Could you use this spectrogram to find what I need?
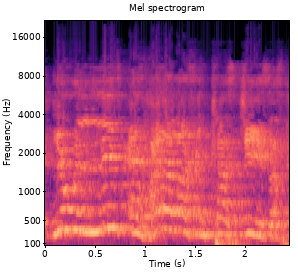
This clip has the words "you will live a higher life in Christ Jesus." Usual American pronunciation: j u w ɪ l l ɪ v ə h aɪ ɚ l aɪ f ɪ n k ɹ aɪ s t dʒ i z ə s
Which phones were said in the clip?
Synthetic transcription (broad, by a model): j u w ɪ l l ɪ v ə h aɪ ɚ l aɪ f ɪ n k ɹ aɪ s t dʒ i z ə s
